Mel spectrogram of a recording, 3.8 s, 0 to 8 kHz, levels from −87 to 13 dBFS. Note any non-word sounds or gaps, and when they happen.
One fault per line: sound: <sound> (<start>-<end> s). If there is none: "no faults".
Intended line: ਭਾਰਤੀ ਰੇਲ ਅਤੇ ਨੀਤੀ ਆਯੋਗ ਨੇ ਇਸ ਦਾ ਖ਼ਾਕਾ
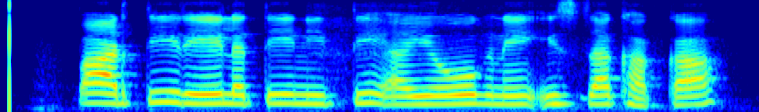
no faults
